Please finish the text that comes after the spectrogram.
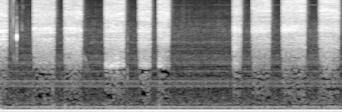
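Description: A Badger airbrush sprays reddish paint in a series of short hissing bursts, about eight separate puffs with brief pauses between them, close up over a steady low background hum.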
